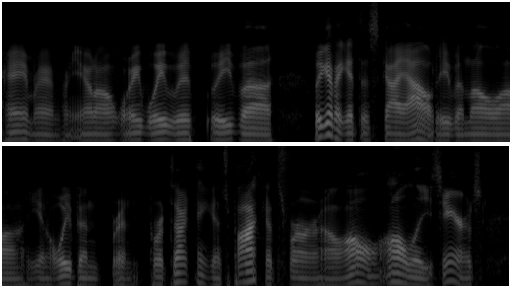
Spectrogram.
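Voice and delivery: murmured put-on voice. Voicing team owners telling the league commissioner to get a guy out, murmuring owner voice. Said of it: "That's my murmuring owner voice".

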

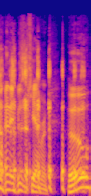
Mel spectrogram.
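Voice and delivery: high, giggling, laughing mock voice.

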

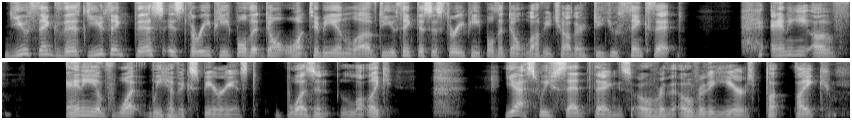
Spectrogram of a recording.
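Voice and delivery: ordinary talk, nothing marked

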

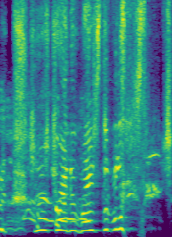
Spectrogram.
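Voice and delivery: high, loud voice, talking through laughter. Describing a tv clip to a listener, laughing while talking. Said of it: "I'm sorry that I'm laughing".

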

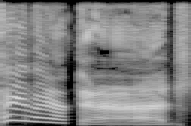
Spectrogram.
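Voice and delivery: bad cartoon mouse voice, kids drawn out. Joking about a costume voice changer that stops working, doing a bad Mickey Mouse impression. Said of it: "how awful our Mickey Mouse impersonations are".

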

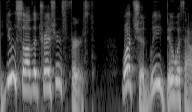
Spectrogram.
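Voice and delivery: high-pitched exclamation. A girl at a dump full of dishes, exclaiming to a boy. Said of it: "cried Jessie".

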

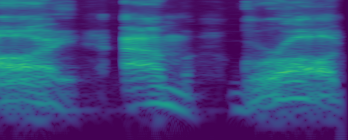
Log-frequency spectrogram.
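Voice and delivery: rough, raspy, creaky tree-creature voice. Answering a request from the chat to say the line: Groot voice. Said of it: "as if I were Groot".

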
